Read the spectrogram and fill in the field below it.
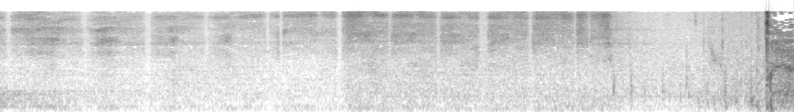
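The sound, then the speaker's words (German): A marker scratches and rubs across paper in quick back-and-forth strokes, a soft, steady hiss with brief scuffs, thickening lines; no one speaks. “Ich mache noch ein bisschen dicker, damit ihr es auch sehen könnt ordentlich.”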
